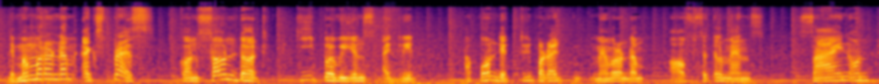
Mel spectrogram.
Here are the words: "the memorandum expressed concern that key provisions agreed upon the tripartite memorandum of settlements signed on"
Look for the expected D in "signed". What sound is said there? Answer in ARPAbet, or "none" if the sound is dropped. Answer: none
